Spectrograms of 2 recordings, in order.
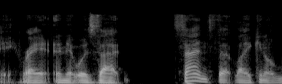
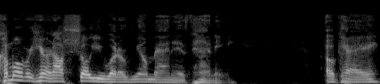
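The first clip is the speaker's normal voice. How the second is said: taunting, daring, cocky tone flung right back; 4 semitones higher than usual. Retelling own comeback to a guy after class: retelling own very loud comeback. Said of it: "I said it just like that, very loud".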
